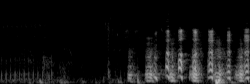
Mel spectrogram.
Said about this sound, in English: You've got a happy cat. Oh, yeah. I heard him purring there.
